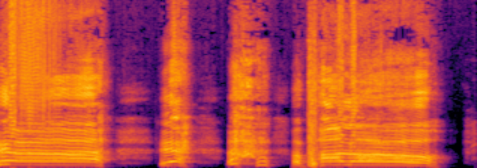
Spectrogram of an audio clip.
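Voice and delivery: loud, very high, put-on yell. Retelling what a film fighter shouts at a mountain top: imitating a shout. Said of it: "Is that what he shouts?".

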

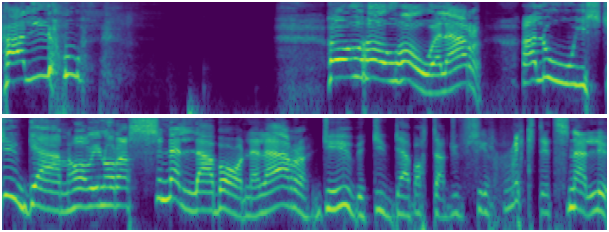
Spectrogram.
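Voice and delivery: Gothenburg Swedish dialect voice. Asked to show it off, speaker plays Santa Claus in a Gothenburg accent. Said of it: "prata göteborgska".

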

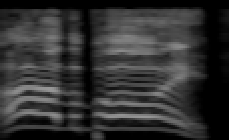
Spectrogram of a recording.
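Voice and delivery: mock very high-pitched, friendly shout. Retelling a producer's greeting at the studio door: imitating R J shouting. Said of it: "he'd just shout at me".

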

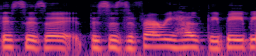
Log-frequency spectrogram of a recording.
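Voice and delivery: ordinary talk

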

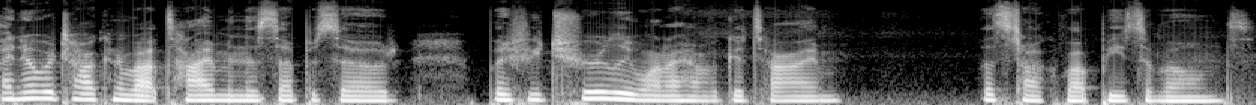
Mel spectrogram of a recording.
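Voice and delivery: put-on sultry, seductive voice. Wrapping up an episode and slipping in a segue, in a sultry voice. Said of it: "Why are you using that voice?".

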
